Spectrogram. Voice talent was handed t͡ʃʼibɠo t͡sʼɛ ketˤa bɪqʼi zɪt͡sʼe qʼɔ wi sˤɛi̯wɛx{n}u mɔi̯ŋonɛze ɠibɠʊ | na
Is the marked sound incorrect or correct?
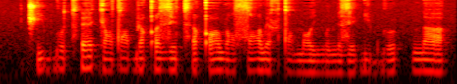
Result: incorrect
